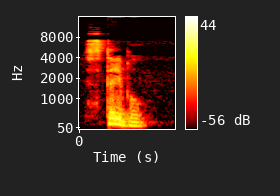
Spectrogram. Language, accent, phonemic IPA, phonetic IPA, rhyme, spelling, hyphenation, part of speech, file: English, Southern England, /ˈsteɪ.bəl/, [ˈsteɪ.bɫ̩], -eɪbəl, stable, sta‧ble, noun / verb / adjective, LL-Q1860 (eng)-stable.wav
- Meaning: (noun) A building, wing or dependency set apart and adapted for lodging and feeding (and training) ungulates, especially horses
